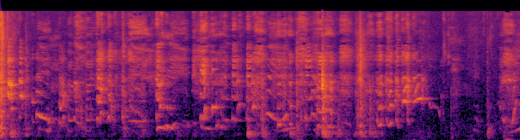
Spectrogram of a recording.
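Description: Young children giggle close by.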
